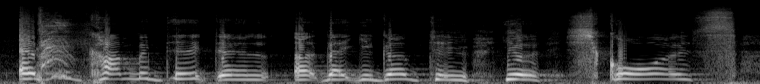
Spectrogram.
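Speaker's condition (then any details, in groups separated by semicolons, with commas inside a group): Cerebral palsy; speech impairment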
